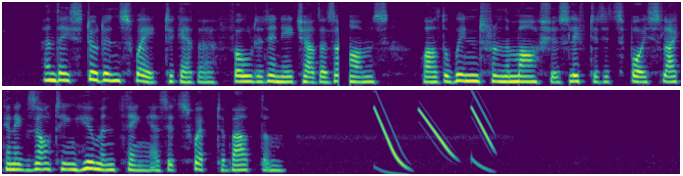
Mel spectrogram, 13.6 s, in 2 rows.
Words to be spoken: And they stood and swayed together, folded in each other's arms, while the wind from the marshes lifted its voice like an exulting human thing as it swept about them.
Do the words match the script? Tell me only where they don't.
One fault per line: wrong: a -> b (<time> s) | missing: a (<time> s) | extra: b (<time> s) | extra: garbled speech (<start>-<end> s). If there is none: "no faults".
no faults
